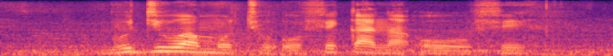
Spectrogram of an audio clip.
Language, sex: Tswana, male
